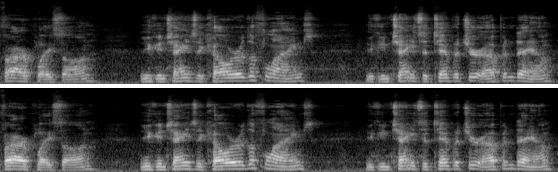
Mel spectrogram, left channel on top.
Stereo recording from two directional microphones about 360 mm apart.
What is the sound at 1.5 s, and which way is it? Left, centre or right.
Speech, centre.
